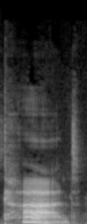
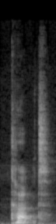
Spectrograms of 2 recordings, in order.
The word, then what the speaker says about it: can't: pronounce this word correctly basically you open your mouth quite a bit it can't can't it's not cunt okay because that means it's a very very bad word i won't even try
